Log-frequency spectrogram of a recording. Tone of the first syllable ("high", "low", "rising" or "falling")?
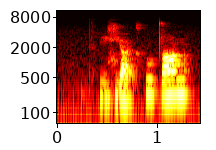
rising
